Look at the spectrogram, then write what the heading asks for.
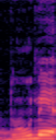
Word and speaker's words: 눈: 그러니까 이제 발음을 하면 눈이 아니고 눈 약간 장음이 나오거든요. 모세가 눈의 아들 여호수아에게 안수했다.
